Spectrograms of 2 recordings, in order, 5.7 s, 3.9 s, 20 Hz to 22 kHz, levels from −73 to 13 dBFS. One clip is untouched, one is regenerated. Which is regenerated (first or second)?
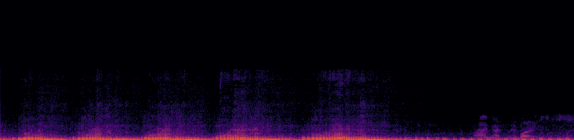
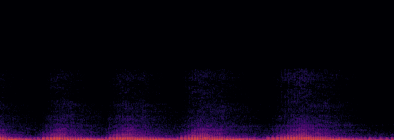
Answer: first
